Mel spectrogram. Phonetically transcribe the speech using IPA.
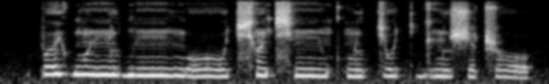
p ə j ɡʷ ĩː l b ĩː ŋ oː t͡ɕʰ ə̃ t͡ɕʰ ĩː kʷʰ ə̃ l c o c ɡʱ ĩ l ʃ ə ʈ͡ʂ o

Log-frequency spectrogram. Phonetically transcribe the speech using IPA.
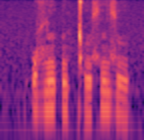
ʔ o ɮ ẽ ʔ ẽ ǁ ʏ s ĩ z ʏ

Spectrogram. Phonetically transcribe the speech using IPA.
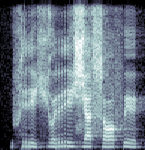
f r i ç ʊ r i ʑ a s ɔ f ɪ

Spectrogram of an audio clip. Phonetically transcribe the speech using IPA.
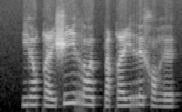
j ɘ˧ w q iː˩ ʃ iː˥ r ɔ˧ ə̯ pː ɘ˩ q iː˧ r ɘ˥ x ɔ˧ ɦ ɘ˧

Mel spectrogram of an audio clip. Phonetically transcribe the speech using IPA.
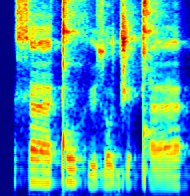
x æː˥˧ ǃ o˥ x y˩˧ z o˧ d͡ʒ ə˧˩ ǃʰ æ˩˧

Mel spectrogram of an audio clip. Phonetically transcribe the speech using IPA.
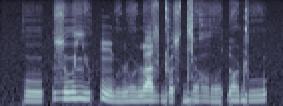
k u˩ | z u˦˥ lʲ ṳ˦˥ k ŋ͡m ṳ˩ ɳ o̤˦˨ ɳ a˦˨ z ɖ o˩ s dʲ ɔ̤˦˨ ɣ o̤˨˩˦ ɗ ɔ̤˦˥ ɖ ṳ˦˥

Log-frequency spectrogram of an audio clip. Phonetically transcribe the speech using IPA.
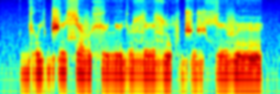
ɡʲ o j d͡ʒ e ɕ æ v xʲ ɤ lʲ ə j ø ɮ e ɮ õ f d͡ʒ ø ʒ ç e v ɛ̃

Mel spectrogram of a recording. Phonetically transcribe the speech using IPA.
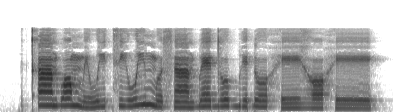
kʼ ã˦ b ɔ˦ m ɪ˨ w i˦ t͡s i˦ w i˦ m ʊ˨ s ã˨ b ɛ˦ d o˦ b ɪ˦ ɗ o˦ h eː˨ ɣ ɔ˨ h eː˨

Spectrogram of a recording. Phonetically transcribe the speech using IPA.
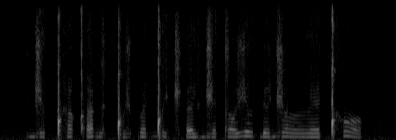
d͡ʒ ə l ǃʰ ɜ qʼ ɜ ɡ ɜ ɡ͡ǃ ɔ ʒ p ɜ ɡ͡ǃ ɛ t͡ʃʼ ɜ j d͡ʒ ɜ t ɔ ʒ ə l ɗ ə d͡ʒ ɔ lː ɛ ǃʰ ɔ

